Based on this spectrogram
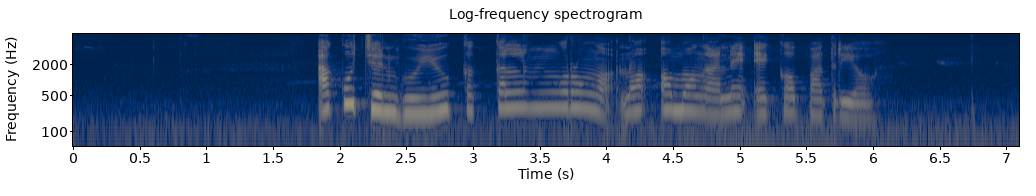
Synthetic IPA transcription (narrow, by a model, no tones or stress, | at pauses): ʔakud̥ʒ̥ɛ̤nŋɡujukəkəlŋɾuŋɔ̰ʔnɔɔmɔŋaneʔekɔpat̪ɾiɔ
